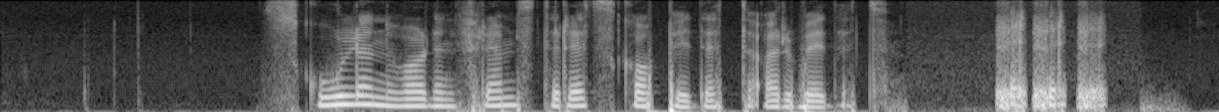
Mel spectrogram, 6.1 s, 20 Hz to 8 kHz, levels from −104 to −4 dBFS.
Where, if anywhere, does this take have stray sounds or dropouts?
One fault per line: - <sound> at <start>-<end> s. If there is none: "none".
- laugh at 5.0-5.5 s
